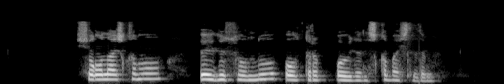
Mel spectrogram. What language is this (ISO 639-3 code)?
uig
